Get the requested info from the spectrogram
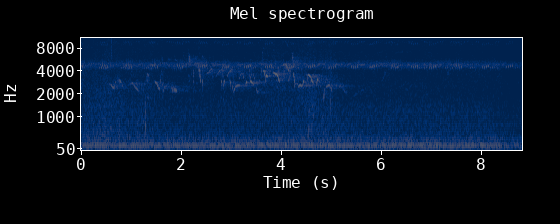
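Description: Faint cricket song: a steady, high, evenly pulsed chirping. A few short, quick chirps a little lower in pitch join in for the first few seconds.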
